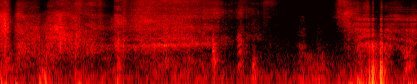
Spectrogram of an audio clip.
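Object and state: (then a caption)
Paper pages of a large art book. Fingertips with long red nails turn and squeeze the thick glossy paper pages of a large hardcover art book lying open on a white table, rubbing the paper. The result is a quiet, airy rustle and brushing hiss, with soft low thumps and louder crinkling flicks near the start and end.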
